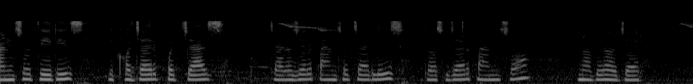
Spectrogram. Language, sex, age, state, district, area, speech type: Odia, female, 18-30, Odisha, Subarnapur, urban, spontaneous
